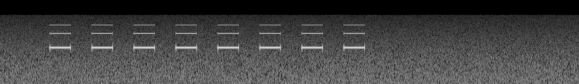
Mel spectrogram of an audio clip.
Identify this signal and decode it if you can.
Beep code, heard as a piezo beeper, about 2150 Hz. 8 short. In AMI BIOS tables: display memory failure; in Dell tables: LCD failure.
